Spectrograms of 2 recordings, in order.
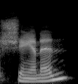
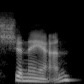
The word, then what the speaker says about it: Shannan: People have mispronounced her name a lot because it looks like Shannon, but it's Shannan.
